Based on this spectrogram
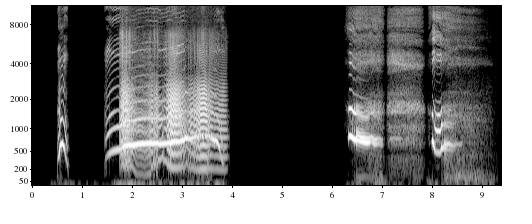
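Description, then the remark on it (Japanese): Buzzy fart sounds from a woman, let out in a sandbox as a playful punishment, with no talk: a short blurt, then a long wavering, rising one, and after a pause three sputtering blasts in quick succession. “そんな悪い子には、おならでお仕置き。”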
